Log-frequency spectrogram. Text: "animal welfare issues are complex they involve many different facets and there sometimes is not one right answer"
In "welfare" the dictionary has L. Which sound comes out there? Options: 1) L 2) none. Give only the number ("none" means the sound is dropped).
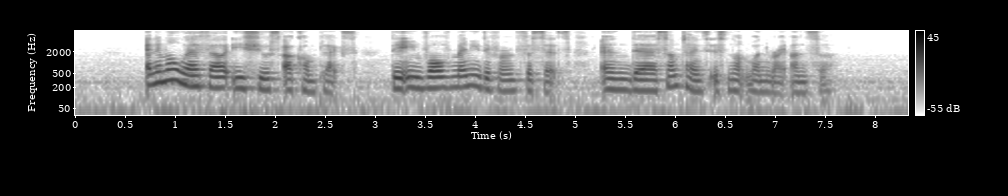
2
